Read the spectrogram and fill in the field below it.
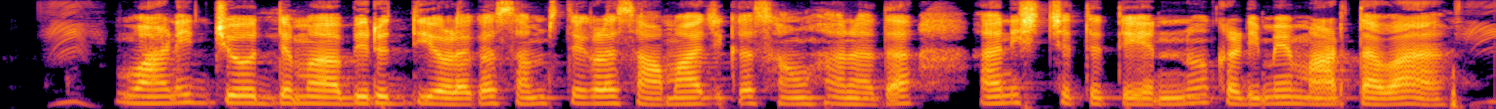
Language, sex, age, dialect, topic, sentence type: Kannada, female, 25-30, Dharwad Kannada, banking, statement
